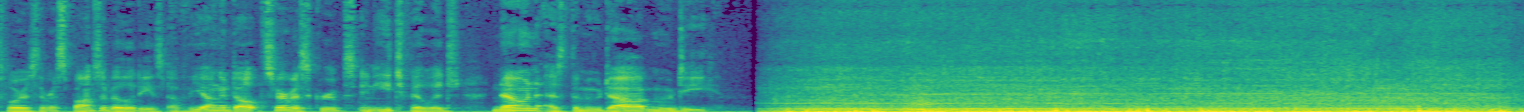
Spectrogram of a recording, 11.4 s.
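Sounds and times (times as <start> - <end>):
speech: 0.0 - 5.4
fleet of mopeds arriving and parking: 5.7 - 11.4.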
